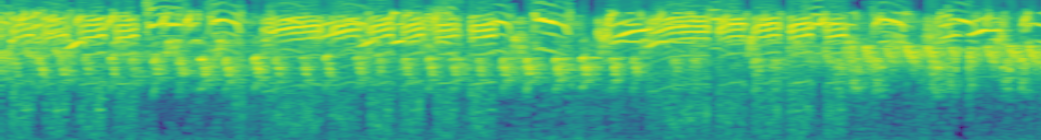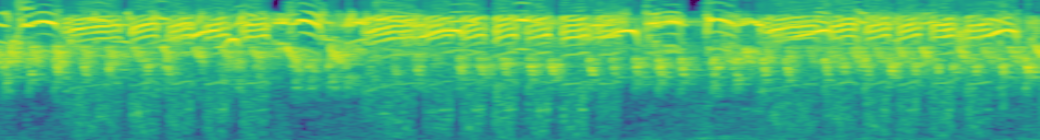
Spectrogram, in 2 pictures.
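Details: Noisy lure recording meant to draw birds together: a dense, continuous chorus of many small birds chattering and twittering at high pitch without pause, loud throughout.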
